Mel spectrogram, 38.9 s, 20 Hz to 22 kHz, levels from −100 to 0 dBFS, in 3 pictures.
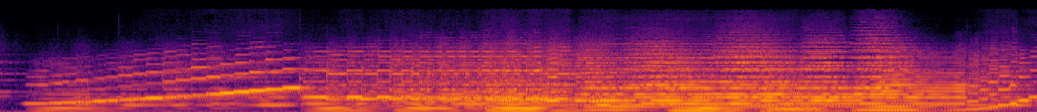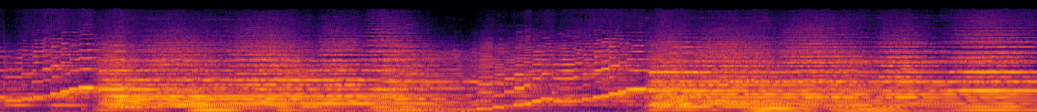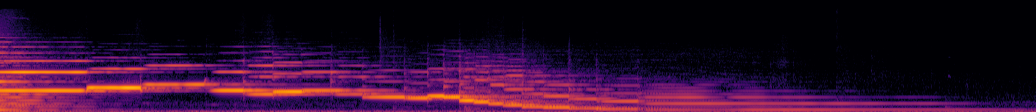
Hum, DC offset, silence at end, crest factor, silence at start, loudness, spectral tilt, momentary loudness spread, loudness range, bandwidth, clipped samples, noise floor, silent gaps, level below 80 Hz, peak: none; under 0.1%; 2.9 s; 20 dB; 0.3 s; -23 LUFS; -7 dB/octave; 16 LU; 11 LU; 14 kHz; under 0.1%; -60 dBFS; none; -44 dBFS; -4 dBFS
